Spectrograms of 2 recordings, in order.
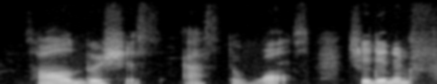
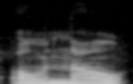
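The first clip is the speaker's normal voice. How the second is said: louder, higher "Oh no" in dismay; alarmed cry; 7 semitones higher, 7 dB louder than usual. A narrator's reading. Alice fearing she has died, crying out in alarm.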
